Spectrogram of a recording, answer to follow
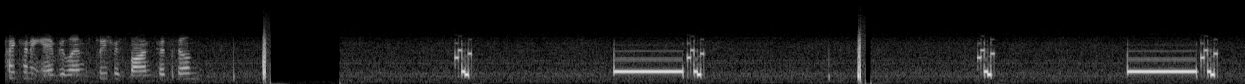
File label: PAGING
